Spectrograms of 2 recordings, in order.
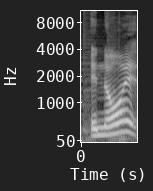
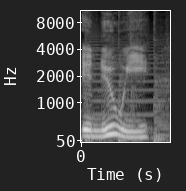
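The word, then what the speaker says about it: Inoue: worse than arino's name inouye is pronounced inui and urakawa is yurakawa that reminds me of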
